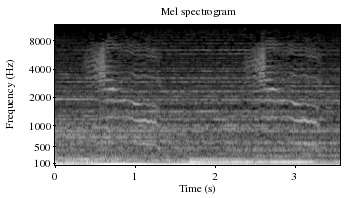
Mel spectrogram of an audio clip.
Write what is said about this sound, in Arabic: وطلعت من الاوضة بتاعتي قطة سودة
